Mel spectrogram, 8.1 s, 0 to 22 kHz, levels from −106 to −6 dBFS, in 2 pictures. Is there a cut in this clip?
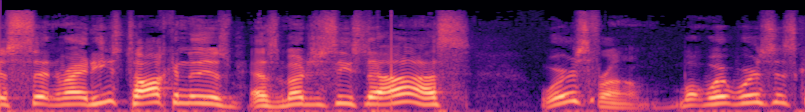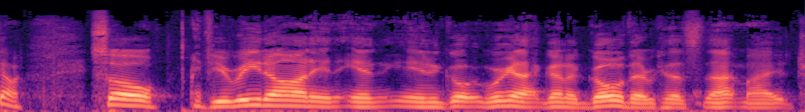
yes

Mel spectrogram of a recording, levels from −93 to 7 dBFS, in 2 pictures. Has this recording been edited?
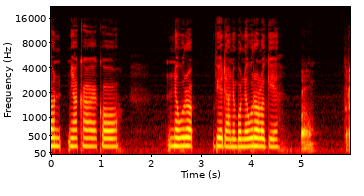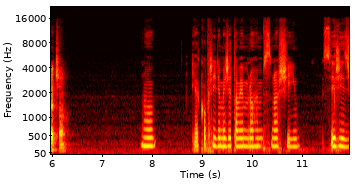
no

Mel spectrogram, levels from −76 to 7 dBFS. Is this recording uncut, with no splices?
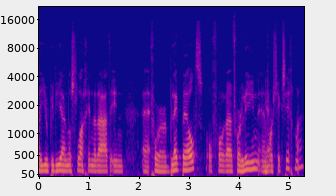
no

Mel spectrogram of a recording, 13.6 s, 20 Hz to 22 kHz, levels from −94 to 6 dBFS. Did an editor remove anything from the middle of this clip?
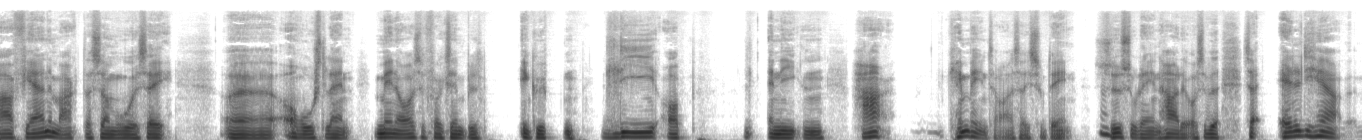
yes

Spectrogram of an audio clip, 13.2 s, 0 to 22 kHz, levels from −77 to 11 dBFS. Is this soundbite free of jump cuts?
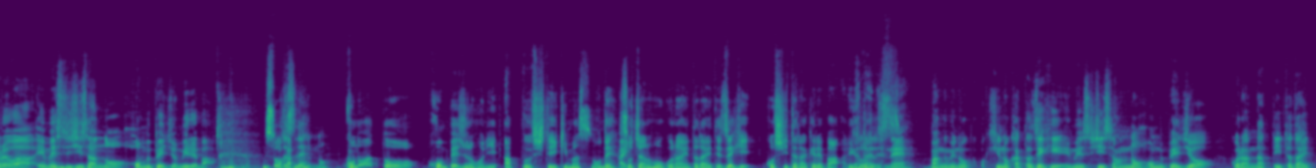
yes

